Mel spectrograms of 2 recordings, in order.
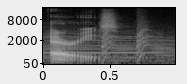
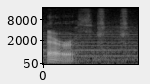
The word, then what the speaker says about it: Aerith: In the English version, she's called Aeris. In the Japanese version, her name is pronounced like this, Aerith.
